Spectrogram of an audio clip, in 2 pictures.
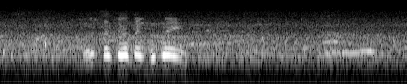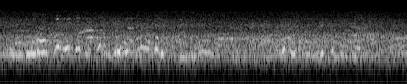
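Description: Young girls laugh and shout playfully close by.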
